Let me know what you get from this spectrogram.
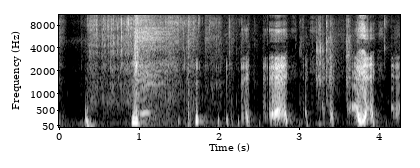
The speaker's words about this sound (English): why don't you just crumple up as much paper on microphone as you can?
